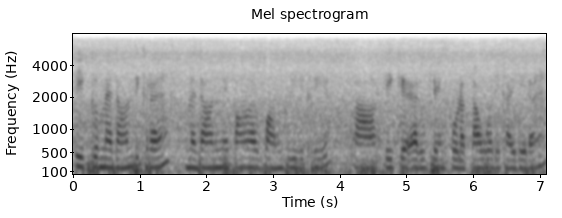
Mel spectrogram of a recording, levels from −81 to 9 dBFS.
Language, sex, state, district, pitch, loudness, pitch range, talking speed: Hindi, female, Bihar, Darbhanga, 180 Hz, -15 LUFS, 170-190 Hz, 160 wpm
